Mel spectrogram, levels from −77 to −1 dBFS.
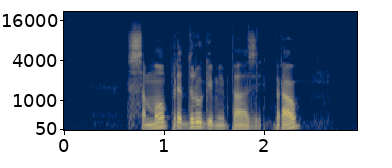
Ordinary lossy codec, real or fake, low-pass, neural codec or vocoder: none; real; 19.8 kHz; none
